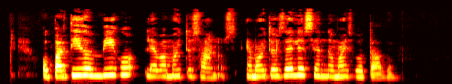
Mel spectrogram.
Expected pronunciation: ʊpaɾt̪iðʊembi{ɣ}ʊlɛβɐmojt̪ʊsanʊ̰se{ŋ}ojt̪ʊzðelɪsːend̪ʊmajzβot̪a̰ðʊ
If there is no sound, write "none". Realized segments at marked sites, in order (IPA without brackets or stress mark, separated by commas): ɣ, m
